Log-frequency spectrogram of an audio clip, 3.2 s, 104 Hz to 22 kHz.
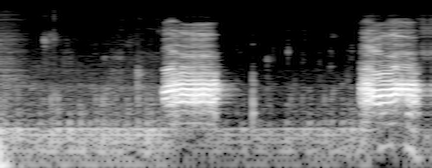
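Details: A three-year-old adult male Brazilian horned frog gives two loud, hoarse, metallic rasping calls, like a heavy smoker's voice, each about half a second long and roughly 1.5 seconds apart, over a faint low hum; louder than Chaco horned frogs.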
